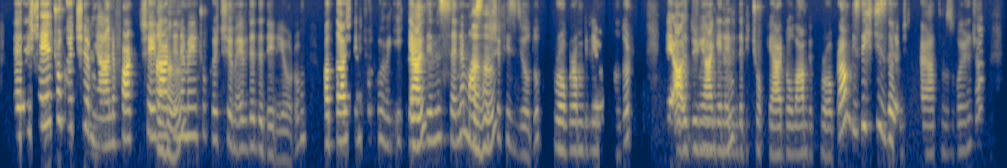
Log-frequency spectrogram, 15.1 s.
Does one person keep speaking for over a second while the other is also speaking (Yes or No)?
No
